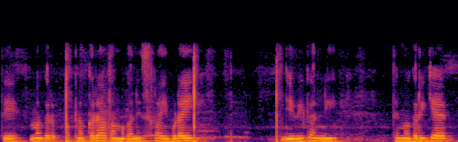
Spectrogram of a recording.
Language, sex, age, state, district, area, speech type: Dogri, female, 30-45, Jammu and Kashmir, Reasi, rural, spontaneous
